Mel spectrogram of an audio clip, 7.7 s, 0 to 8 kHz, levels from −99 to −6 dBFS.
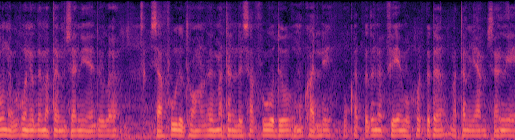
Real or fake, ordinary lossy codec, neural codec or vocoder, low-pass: fake; none; codec, 16 kHz, 2 kbps, FreqCodec, larger model; none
